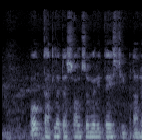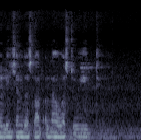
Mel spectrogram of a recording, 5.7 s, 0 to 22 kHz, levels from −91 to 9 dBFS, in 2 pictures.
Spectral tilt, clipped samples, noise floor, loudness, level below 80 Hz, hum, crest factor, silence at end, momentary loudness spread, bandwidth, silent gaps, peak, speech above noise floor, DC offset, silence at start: -6 dB/octave; under 0.1%; -54 dBFS; -32 LUFS; -52 dBFS; none; 18 dB; 0 s; 18 LU; 16.5 kHz; none; -14 dBFS; 23 dB; under 0.1%; 0.05 s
